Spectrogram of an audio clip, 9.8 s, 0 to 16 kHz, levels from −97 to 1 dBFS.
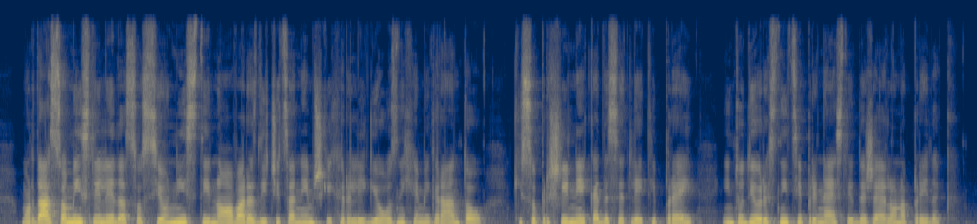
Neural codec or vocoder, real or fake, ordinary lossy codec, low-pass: none; real; none; 14.4 kHz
